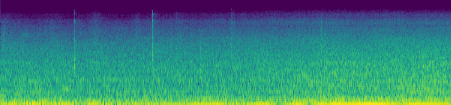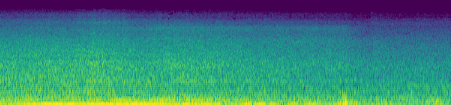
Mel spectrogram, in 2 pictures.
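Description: Street traffic noise: a motor vehicle passing on the road, swelling to its loudest about seven or eight seconds in, over a steady low rumble.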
